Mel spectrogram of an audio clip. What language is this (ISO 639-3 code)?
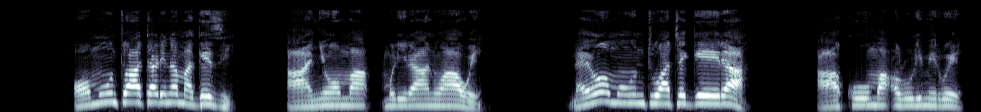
lug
